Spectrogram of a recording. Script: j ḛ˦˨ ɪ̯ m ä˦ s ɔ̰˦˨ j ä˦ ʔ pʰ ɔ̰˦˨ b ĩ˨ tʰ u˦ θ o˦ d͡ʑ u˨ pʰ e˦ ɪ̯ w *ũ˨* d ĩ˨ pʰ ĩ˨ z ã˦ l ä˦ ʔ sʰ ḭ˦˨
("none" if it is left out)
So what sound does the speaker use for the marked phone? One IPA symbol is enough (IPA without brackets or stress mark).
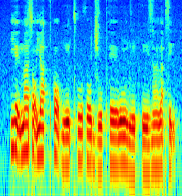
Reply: ũ˦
